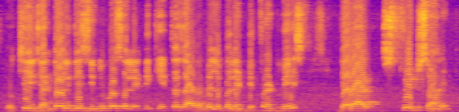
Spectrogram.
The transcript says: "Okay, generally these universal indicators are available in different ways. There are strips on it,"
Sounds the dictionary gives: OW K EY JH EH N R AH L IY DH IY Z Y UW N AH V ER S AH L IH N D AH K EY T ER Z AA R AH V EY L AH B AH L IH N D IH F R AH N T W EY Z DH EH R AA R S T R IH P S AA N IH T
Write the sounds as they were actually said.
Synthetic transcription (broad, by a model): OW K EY JH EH N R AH L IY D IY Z Y UW N AH V ER S AH L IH N D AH K EY T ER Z AA R AH V EY L AH B AH L IH N D IH F R AH N T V EY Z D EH R AA R S T R IH P S AA N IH T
